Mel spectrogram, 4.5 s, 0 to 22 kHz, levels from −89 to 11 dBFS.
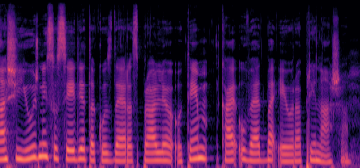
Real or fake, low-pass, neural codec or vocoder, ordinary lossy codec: real; 19.8 kHz; none; none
